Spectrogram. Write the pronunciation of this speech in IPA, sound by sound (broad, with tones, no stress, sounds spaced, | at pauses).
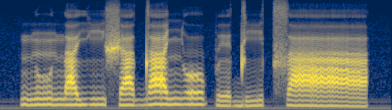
n ũ˨ n a˨ j i˨ ʃ a˨ d a˦ ɲ oː˦ p ɪ˨ d i˨˦ t͡s aː˦˨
